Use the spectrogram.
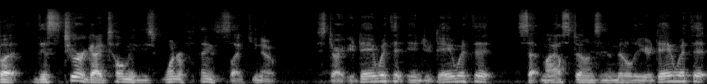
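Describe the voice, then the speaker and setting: A somewhat breathy voice with an American accent, lively intonation, big swings in loudness and a fairly quick pace. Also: man, medium pitch for a man. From US Midwest. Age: 40s. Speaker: event art director and freelance designer. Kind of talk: podcast interview. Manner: halting, many fillers and repeats.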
